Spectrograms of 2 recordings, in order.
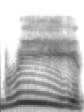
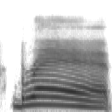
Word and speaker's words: bread: si panjang tapi beda kalau yang ini bacanya bukan brid tapi bread nah aneh kan bahasa Inggris sama-sama ea bunyinya bisa berbeda Oke Yang ini tadi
